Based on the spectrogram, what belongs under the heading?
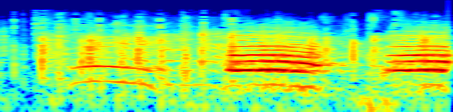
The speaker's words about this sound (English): Right, men, stand by to applaud the elephant. After three. One, two, three.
